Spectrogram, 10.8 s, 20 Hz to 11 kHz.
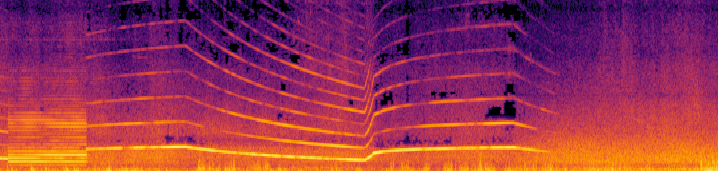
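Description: Emergency vehicle passing on a highway: a steady horn blast of several tones, then a wailing siren that holds high, slides slowly down, jumps sharply back up and fades out about 8 s in. Traffic noise runs underneath.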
